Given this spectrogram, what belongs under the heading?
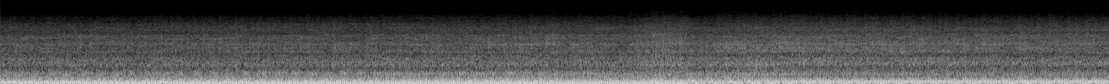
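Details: GMC Yukon after fan clutch, tensioner and belt replacement: even, deep engine rumble with no chirp, squeal or rattle from belt or pulleys; normal running.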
